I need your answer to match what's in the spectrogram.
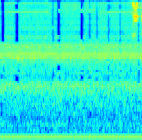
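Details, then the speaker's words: External hard disk in a docking station, powered and connected to a computer: steady low motor hum of the drive spinning, no clicks or grinding, but the computer does not detect it. "सो यहां भी motor चल रही है hard disk की motor होती है अंदर जो चल रही है पर यह कंप्यूटर से कनेक्ट नहीं हो"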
